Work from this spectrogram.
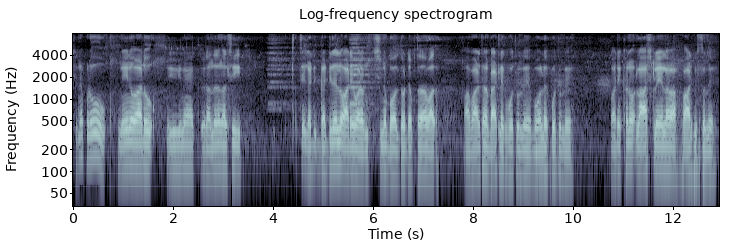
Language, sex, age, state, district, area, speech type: Telugu, male, 18-30, Telangana, Vikarabad, urban, spontaneous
